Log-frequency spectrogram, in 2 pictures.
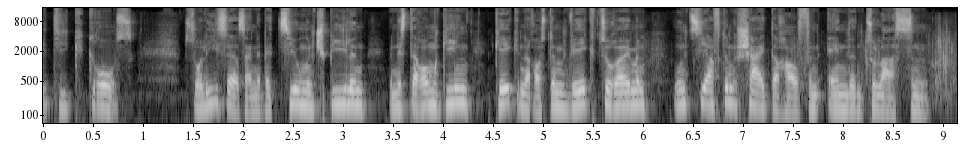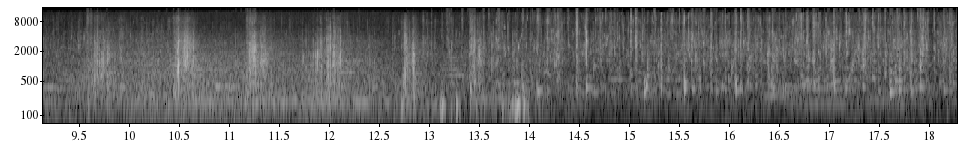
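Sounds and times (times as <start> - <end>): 
speech: 0.0 - 9.8
water splashing and trickling from a courtyard fountain in Geneva: 8.2 - 18.2.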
